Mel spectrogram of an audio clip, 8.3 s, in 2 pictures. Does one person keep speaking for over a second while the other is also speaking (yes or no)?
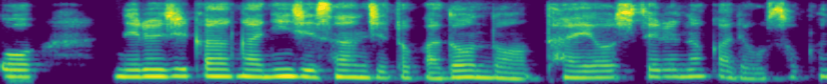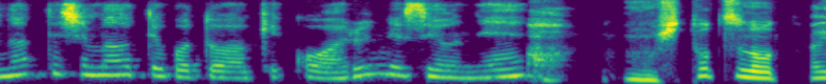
no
